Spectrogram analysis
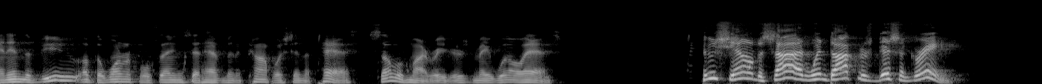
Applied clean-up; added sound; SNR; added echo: neural mask model DeepFilterNet 3.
